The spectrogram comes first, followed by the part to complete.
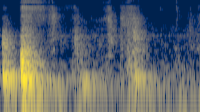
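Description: Rummaging by hand through a metal storage box: one sharper knock of objects shifting just after the start, fading into fainter handling sounds.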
